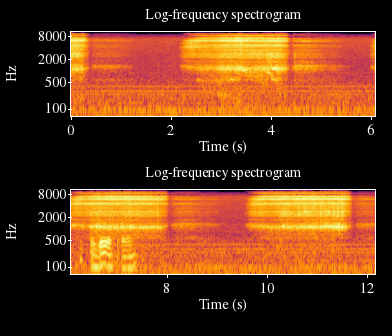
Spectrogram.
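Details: College student snoring during an afternoon nap in his dorm: regular hissing, raspy snores about every four seconds, roughly fifteen a minute, with a brief snort in one breath; deep-sleep snoring.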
